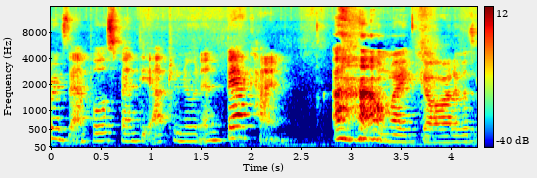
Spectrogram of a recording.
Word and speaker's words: Berghain: But Berghain is how you say it.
